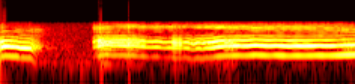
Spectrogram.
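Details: Infant boy crying with a loud, sustained high-pitched wail after a brief pause, upset by hiccups he gets several times daily; ordinary infant crying.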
